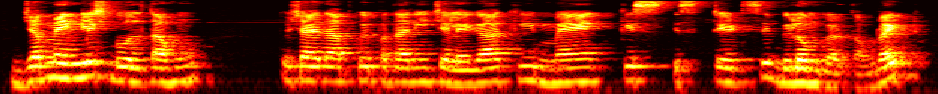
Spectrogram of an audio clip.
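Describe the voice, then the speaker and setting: Male exam coach, somewhat high voice, direct and instructive; echoey room, dull lo-fi audio. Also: a bit bright. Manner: direct, instructive, addresses students plainly. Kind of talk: online exam-prep lesson.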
